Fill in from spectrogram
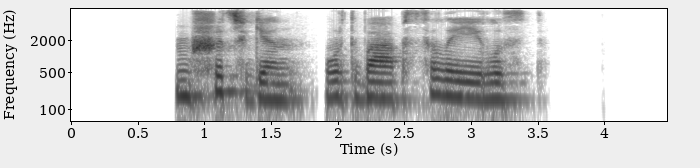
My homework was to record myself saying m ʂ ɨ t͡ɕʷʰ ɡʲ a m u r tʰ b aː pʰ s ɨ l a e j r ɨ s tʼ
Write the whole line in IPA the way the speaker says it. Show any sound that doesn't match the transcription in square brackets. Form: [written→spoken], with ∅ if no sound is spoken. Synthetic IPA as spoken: m ʂ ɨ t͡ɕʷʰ ɡʲ a [m→n] u r tʰ b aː pʰ s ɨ l a e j [r→l] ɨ s tʼ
